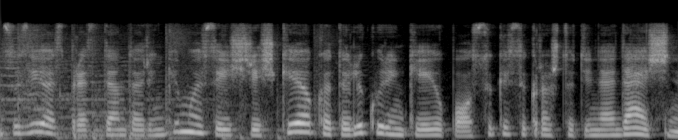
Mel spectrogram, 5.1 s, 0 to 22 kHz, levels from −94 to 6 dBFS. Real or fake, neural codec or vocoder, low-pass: real; none; 10.8 kHz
